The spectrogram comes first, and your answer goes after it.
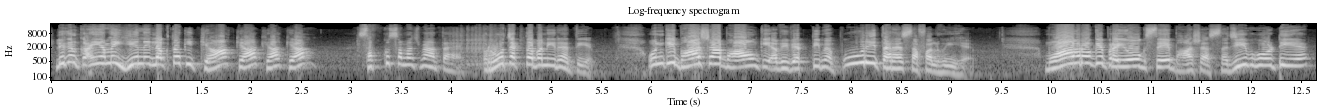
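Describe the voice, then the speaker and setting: Young woman teacher, high voice that bounces all over, chatty lesson explaining to students. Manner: lively, animated explaining with rhetorical questions to students; addresses students affectionately as "beta". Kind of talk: Hindi class revision lesson.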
